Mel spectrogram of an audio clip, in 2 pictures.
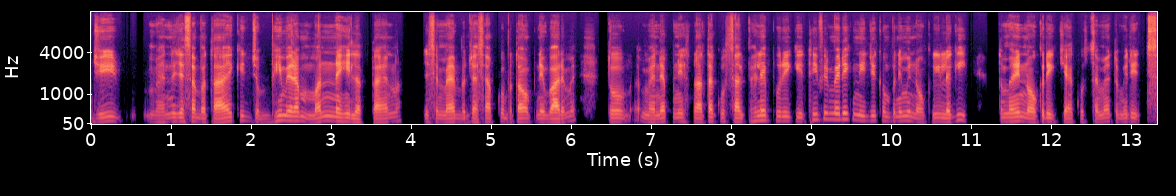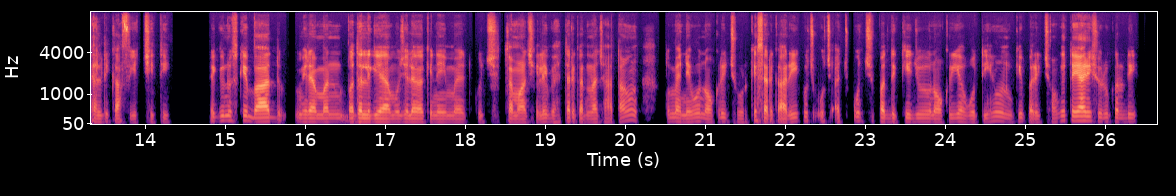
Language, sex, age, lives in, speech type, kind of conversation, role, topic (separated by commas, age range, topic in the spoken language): Hindi, male, 25-29, India, conversation, advice, user, अचानक लगने वाली भूख और तले-भुने नाश्तों के त्वरित लालच से मैं कैसे निपटूँ?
